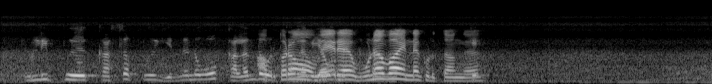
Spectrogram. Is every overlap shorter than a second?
No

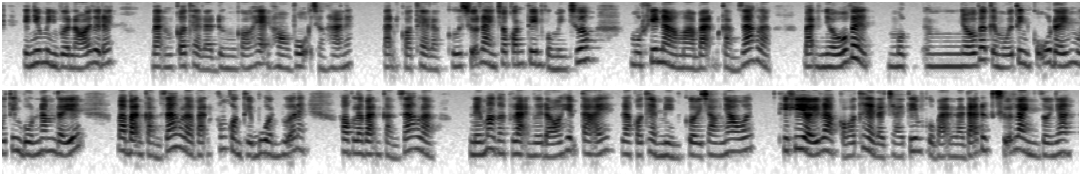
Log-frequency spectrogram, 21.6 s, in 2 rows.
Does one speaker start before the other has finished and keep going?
No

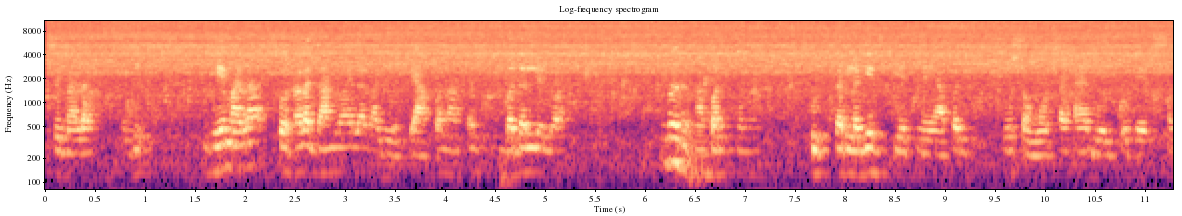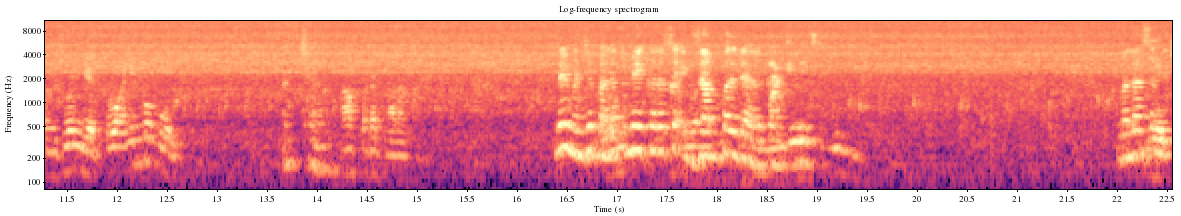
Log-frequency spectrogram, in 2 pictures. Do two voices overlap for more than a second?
Yes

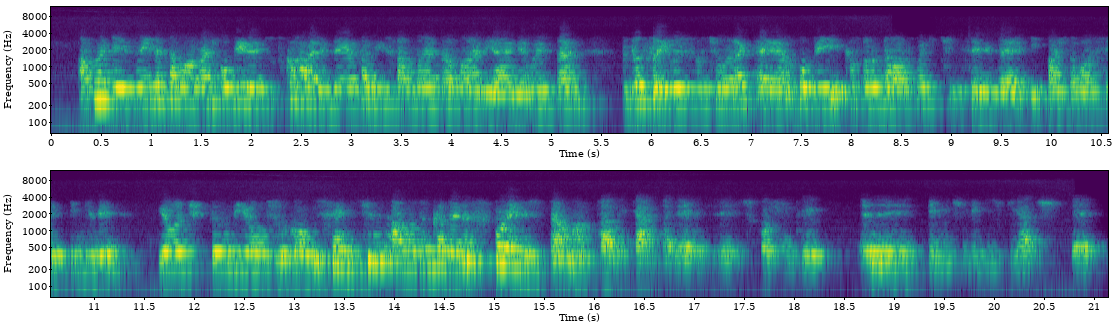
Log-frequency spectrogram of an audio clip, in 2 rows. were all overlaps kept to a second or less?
Yes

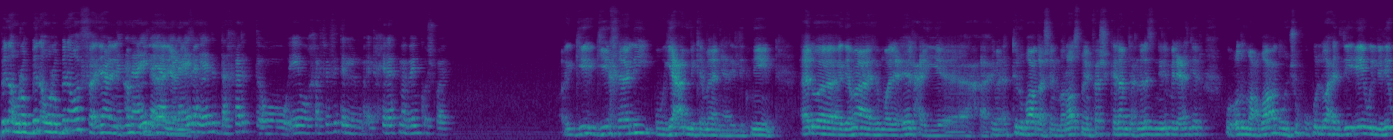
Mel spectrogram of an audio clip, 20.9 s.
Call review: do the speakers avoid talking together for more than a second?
No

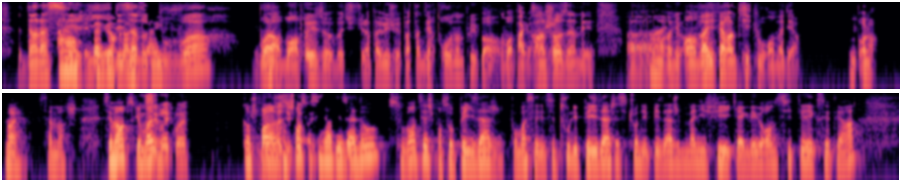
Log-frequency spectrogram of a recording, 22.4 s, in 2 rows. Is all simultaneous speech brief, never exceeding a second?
No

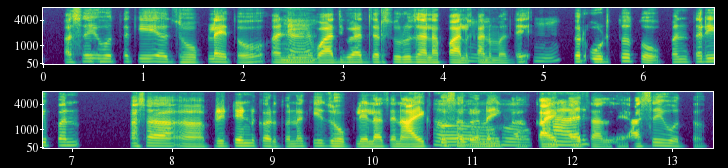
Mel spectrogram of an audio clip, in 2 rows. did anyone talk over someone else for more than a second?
Yes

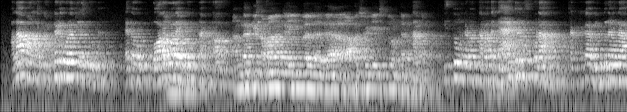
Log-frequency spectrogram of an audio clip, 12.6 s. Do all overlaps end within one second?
Yes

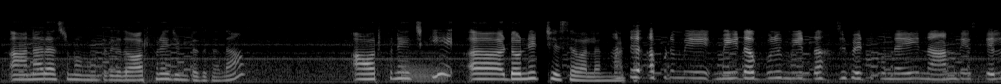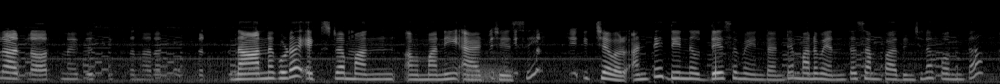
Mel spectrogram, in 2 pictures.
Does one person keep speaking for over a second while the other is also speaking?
No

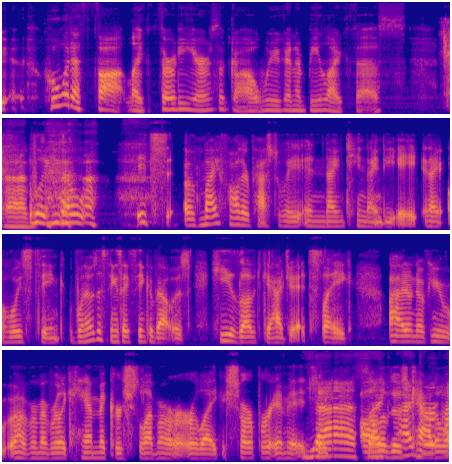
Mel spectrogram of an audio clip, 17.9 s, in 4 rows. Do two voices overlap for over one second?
Yes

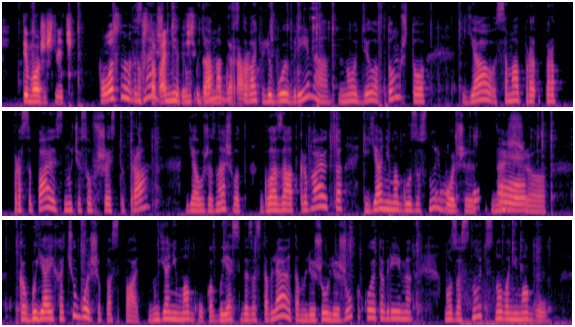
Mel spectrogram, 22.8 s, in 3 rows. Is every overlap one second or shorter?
No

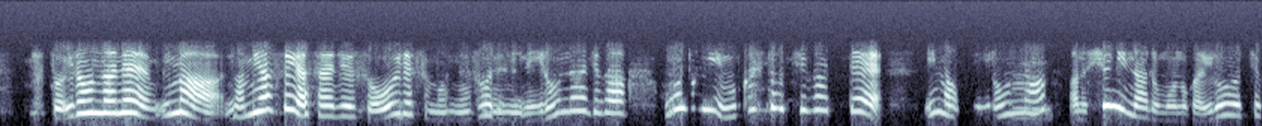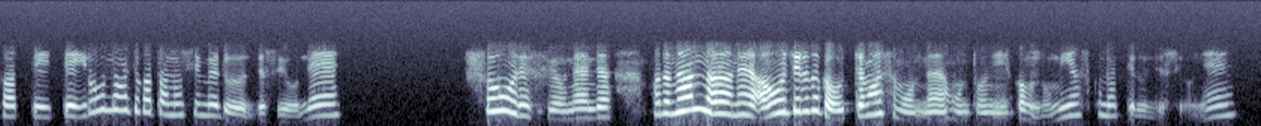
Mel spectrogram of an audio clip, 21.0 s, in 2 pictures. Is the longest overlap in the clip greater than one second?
No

